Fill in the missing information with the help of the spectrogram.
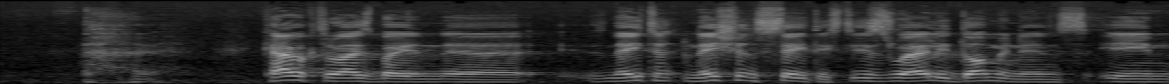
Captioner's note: chuckles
